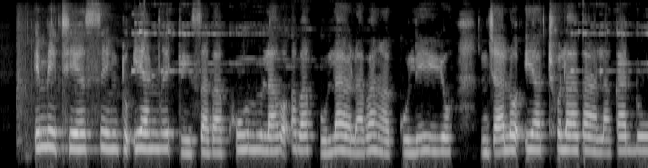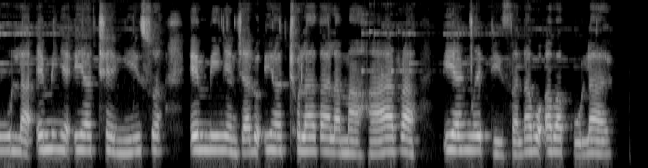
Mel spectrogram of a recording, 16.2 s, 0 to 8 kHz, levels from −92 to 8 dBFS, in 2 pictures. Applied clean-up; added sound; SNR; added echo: neural mask model RNNoise.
